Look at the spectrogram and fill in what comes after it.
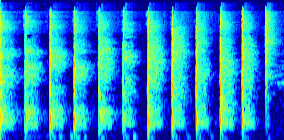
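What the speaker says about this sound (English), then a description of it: "And then we clap our hands." Hands clapping in an even, steady rhythm, about a dozen crisp, close claps with no talking.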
